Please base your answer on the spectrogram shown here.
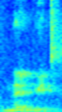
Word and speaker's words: Bnei Brit: Ustedes pueden encontrar en internet pronto a través de la pronunciación en inglés como Bnai. Puede aparecer así en internet. Bnei Brit. Algunos colocarán Beritz, etc. La pronunciación como la escriban puede variar en inglés, pero esta es la pronunciación estándar en español.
